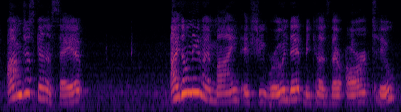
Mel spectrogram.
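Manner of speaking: ordinary delivery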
